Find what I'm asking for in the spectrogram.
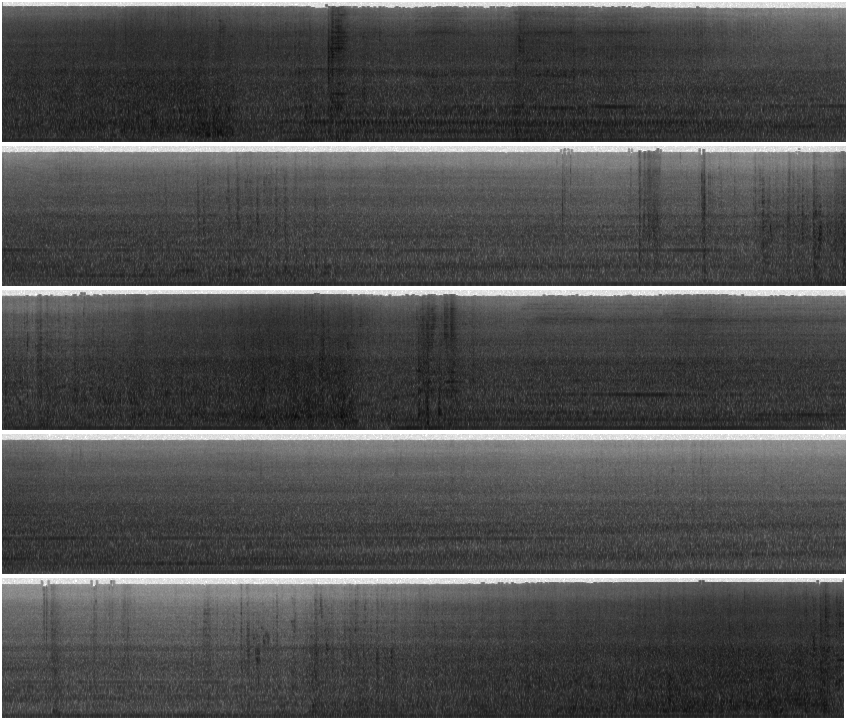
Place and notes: Saint James Lake draining with machines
